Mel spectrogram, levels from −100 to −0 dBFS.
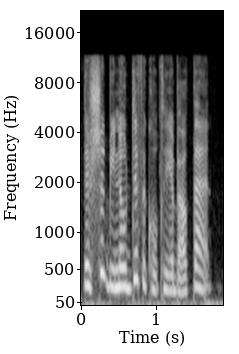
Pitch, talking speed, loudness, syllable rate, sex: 255 Hz, 220 wpm, -17 LUFS, 7.1 syllables/s, female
